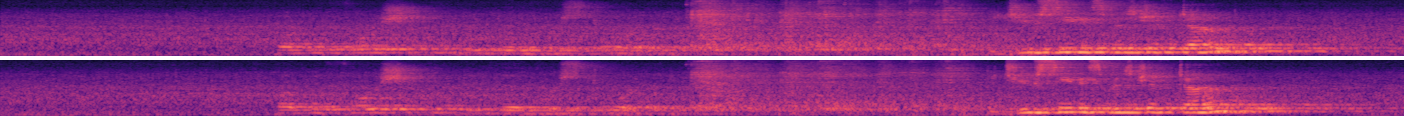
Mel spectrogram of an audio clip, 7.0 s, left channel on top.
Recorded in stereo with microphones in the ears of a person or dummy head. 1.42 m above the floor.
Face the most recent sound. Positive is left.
turn(degrees=-50)  # may be behind; listen again after turning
